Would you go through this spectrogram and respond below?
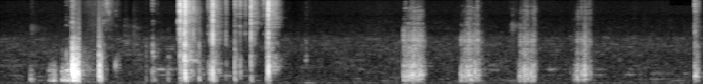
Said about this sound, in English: I really love hearing you chew right now.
